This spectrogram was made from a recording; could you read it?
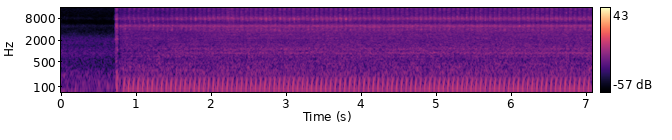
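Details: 1957 Gravely tractor during mowing test after air cleaner service; engine catches and settles into steady, even thump about four times a second under load, no misses or knocks; runs well.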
